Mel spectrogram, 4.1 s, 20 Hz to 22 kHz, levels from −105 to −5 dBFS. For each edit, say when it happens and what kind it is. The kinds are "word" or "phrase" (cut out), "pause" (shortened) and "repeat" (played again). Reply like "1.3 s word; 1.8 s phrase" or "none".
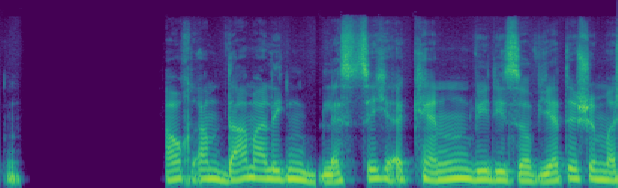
2.1 s word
